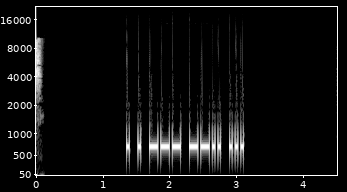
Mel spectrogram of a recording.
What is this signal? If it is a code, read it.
Morse code, heard as a keyed tone, about 28 wpm, 700 Hz. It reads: EEOZS
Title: Code Groups - 5 Letters - 28wpm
